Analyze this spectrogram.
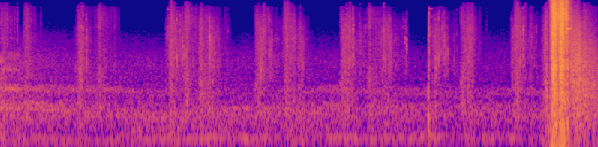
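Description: Soft scrapes and taps come from someone climbing a rock wall.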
